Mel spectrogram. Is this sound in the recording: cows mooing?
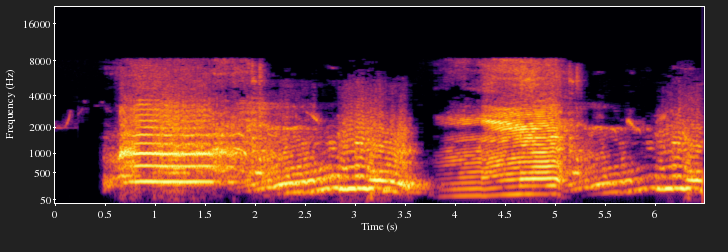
yes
